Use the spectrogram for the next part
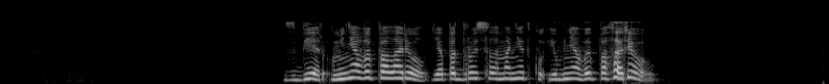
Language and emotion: Russian, positive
